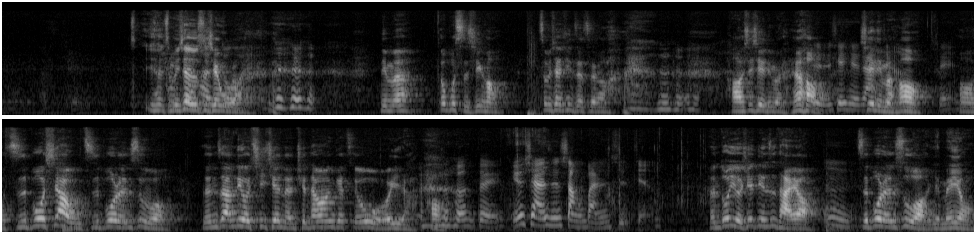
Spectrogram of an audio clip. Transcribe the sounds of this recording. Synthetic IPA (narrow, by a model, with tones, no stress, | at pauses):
sm˨i˧jʂ̩ʰ˥˧˩t͡ɕʰɛ˥nu˨˩lə˨˦ | ni˨˩mə˦nt̪o˥ʊp̬u˥˩ʂ̩˨˩ɕ̬i˧˥nxɔ˨˩˦t͡sə˥˩mə˩ɕjɑ˥ŋɕi˥nt͡sɤ˧˥t͡sɤ˧˦a˩ | xɑ˨˦ʊɕjɛ˥˩ɕjɛ˨˩ni˨˩mə˦n˧˥ɦɑ˨˦˥ɕɕjni˨˩mə˨˦nxɔ˨˧˩ɔ˨˩t͡sɻ̩˧˥p̬wɔ˥ɕja˥˨˩u˨˩t͡sɻ̩˧˥p̬wɔ˦˥ɻə˧˦nsu˥˩ɔ˨˩ | nə˧˦˥ŋt͡sa˥˧ŋljo˥˩ʊt͡ɕʰi˦t͡ɕʰjɛ˥nə˧˦nt͡ɕʰɛ˧˥nt̪ʰɪa˥˦˥i˥ŋka˥t͡s̩ɨ˧˩jo˧˥ʊwɔ˨˩ə˧˥i˨˩lɐ˦hɔ˨˩˦t̪we˥˩ɪ˥we˥˩˨ɕjɛ˥˧na˥˧ʂɻ̩˥˨ʂɑ˥ŋpa˦nʂɻ̩˧t͡ɕjɛ̰˥n | xə˨˩nt̪wɔ˥˦jo˨˩ɕjɛ˦t̪jɛ˥˧nt͡sɹ̩˥˩t̪ʰa˧˦ɪɔ˨n̩˥˩t͡sɻ̩˧˥p̬wɔ˥ɻə˧˦nsu˥˩ɔ˨˩jɛ˨˩me˧˦ɪjo˨˩ʊ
